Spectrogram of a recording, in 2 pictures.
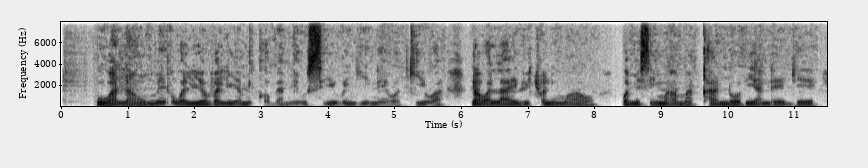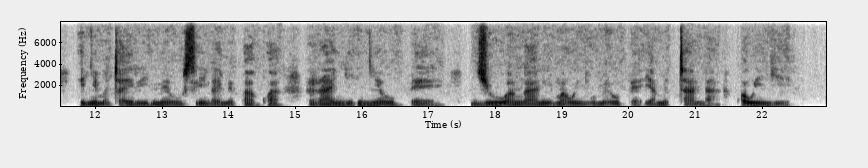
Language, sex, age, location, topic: Swahili, male, 18-24, Mombasa, government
